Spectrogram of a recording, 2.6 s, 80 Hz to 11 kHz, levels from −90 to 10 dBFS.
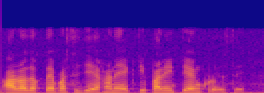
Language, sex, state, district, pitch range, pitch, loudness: Bengali, female, Assam, Hailakandi, 195-225 Hz, 220 Hz, -20 LUFS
